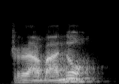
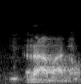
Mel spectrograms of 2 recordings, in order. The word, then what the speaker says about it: rábano: Si fuera grave sería rabano. Y rabanó sería si fuera aguda. Pero no se dice ni rabanó ni rabano, se dice rábano.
